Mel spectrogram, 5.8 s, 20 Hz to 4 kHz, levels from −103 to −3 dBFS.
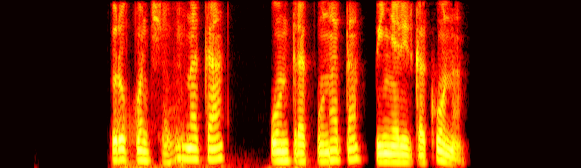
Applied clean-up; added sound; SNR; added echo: neural mask model DeepFilterNet 3.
